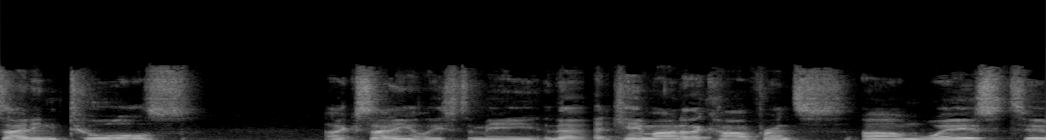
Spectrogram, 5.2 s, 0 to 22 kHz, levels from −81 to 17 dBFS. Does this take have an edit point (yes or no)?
no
